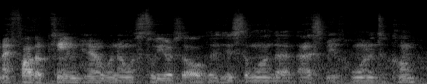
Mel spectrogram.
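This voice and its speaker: A man with a very deep, low voice speaks at a fairly quick pace amid noticeable background noise and audible room echo. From El Salvador. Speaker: real estate agent contestant. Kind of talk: interview. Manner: halting.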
